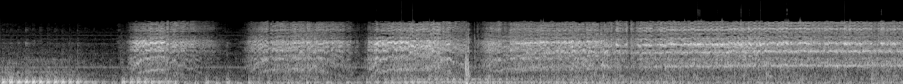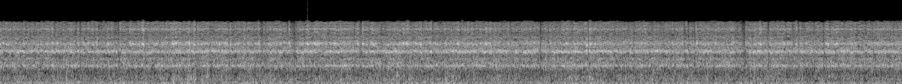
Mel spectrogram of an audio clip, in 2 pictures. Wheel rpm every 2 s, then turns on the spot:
20, 80, 140, 210, 230, 230, 230, 230, 230.
none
